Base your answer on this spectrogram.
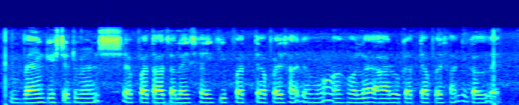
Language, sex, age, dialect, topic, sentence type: Maithili, male, 18-24, Angika, banking, statement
